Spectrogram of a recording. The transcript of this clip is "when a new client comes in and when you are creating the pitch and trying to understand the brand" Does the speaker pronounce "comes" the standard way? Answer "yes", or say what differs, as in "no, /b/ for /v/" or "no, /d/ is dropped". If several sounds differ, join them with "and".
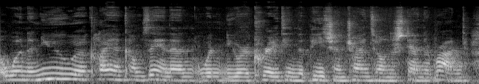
yes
